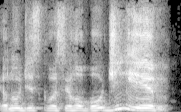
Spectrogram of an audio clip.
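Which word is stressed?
dinheiro. The stress is on "dinheiro".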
